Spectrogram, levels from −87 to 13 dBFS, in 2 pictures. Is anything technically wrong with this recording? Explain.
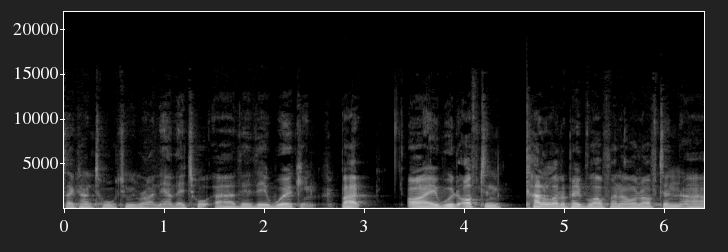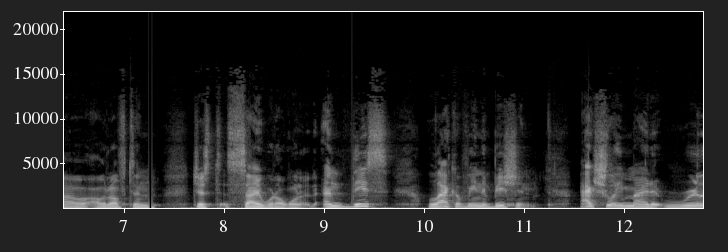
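Yes, there are two gaps between stream segments in this speech. At 7.25 to 7.28 s, between "often uh I would" and "just say what I", a hard-edged silence of about 33 ms cuts in. A second, shorter hole of about 4.4 ms falls at 9.28 s, just before "this lack of inhibition". The timestamps of adjacent segments don't line up, leaving a small gap that the player fills with silence. No audio is lost, only delayed. The spacing fits 2-second segments.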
